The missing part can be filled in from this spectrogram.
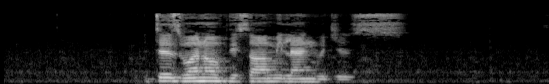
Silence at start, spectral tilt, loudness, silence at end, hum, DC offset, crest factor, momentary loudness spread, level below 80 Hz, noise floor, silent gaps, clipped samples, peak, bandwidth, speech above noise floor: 1.45 s; -3.5 dB/octave; -16 LUFS; 1.45 s; none; under 0.1%; 18 dB; 13 LU; -56 dBFS; -57 dBFS; none; under 0.1%; -2 dBFS; 12 kHz; 40 dB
